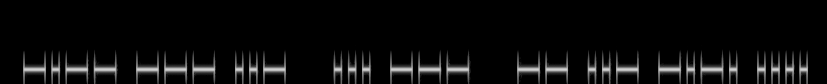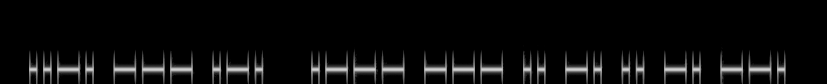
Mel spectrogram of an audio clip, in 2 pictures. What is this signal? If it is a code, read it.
Morse code, heard as a keyed tone, about 17 wpm, 700 Hz. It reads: YOU SO MUCH FOR JOINING
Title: Sets of 5 Words Encore2 17wpm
